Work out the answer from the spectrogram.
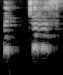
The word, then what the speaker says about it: picturesque: But picturesque is the pronunciation.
